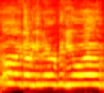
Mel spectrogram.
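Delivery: shrill, loud, very high-pitched panicky cry. Recalling pressure to post another video, retelling their loud, high-pitched voice. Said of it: "I would say it in that really loud, high-pitched voice".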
